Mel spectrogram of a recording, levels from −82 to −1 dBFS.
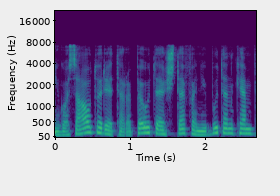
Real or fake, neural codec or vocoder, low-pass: real; none; 7.2 kHz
